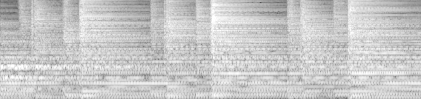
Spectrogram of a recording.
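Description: Acoustic guitar strummed in a steady rhythm, its chords ringing on between strokes.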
